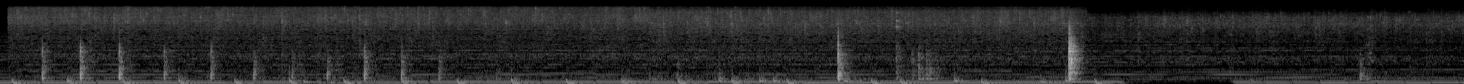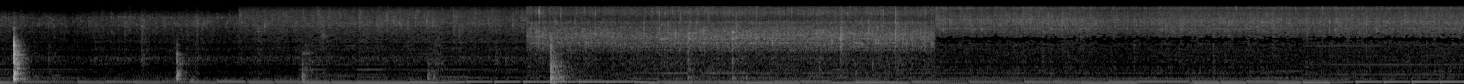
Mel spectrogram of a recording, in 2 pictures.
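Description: Burger patties frying in a cast-iron grill pan: a steady sizzling hiss. A few sharp knocks of a knife on a cutting board cut through it.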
